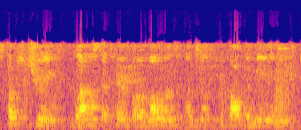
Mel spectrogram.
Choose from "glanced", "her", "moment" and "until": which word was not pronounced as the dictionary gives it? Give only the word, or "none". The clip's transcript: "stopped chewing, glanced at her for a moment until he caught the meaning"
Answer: none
